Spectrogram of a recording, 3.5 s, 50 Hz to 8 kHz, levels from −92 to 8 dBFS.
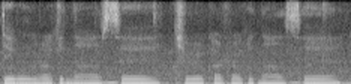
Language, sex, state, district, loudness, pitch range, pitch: Nagamese, female, Nagaland, Dimapur, -17 LUFS, 195-210 Hz, 200 Hz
